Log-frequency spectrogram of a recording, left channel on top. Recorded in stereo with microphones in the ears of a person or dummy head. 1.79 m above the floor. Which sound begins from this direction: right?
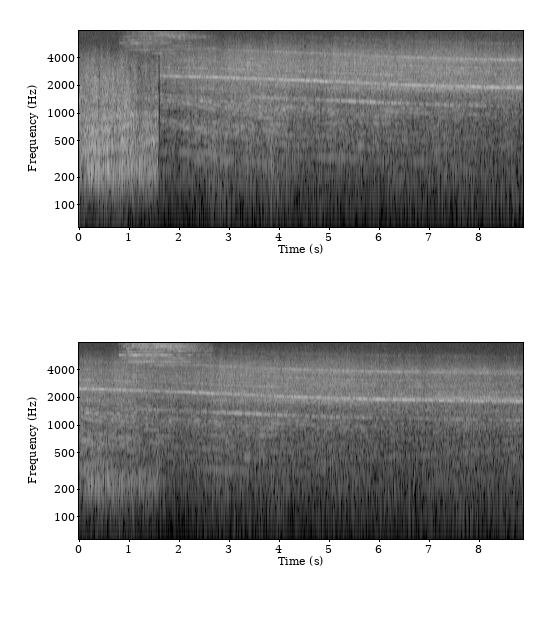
A chime, at 0.8 s.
